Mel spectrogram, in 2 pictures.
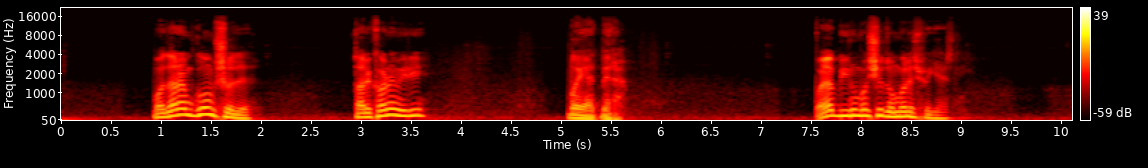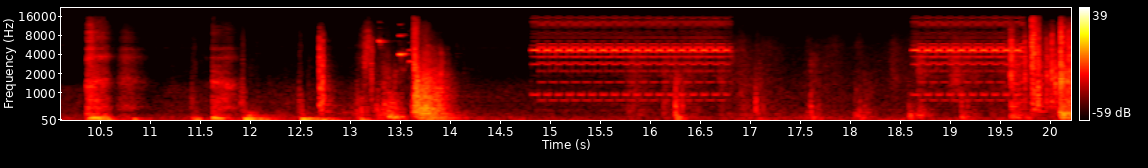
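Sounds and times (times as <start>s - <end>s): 
speech: 0.9s - 2.0s, 2.9s - 3.7s, 5.1s - 5.7s, 7.5s - 9.0s
telephone ringing in long electronic bursts: 14.8s - 16.9s, 18.6s - 20.1s.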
